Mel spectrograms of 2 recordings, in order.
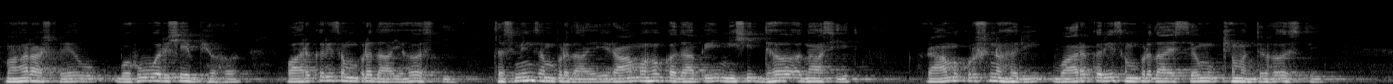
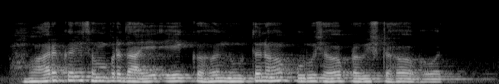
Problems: none marked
